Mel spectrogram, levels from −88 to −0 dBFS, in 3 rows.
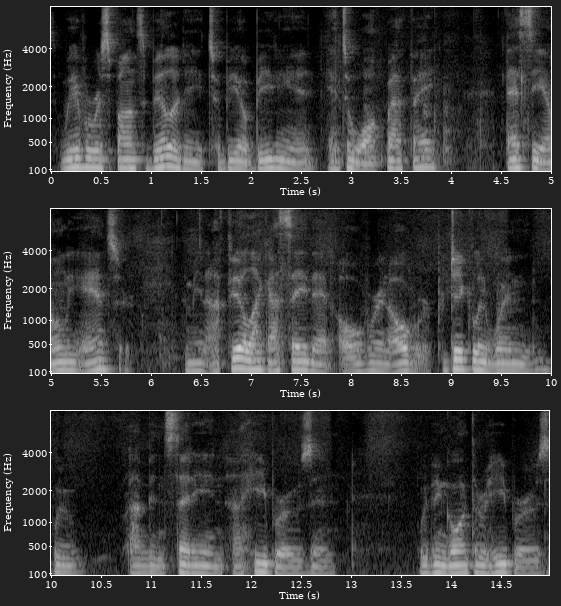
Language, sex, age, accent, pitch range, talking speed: English, male, 40-59, American, 95-120 Hz, 165 wpm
